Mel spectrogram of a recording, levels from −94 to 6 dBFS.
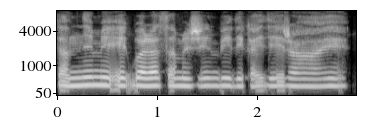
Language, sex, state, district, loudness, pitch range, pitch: Hindi, female, Arunachal Pradesh, Papum Pare, -15 LUFS, 225-235 Hz, 235 Hz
